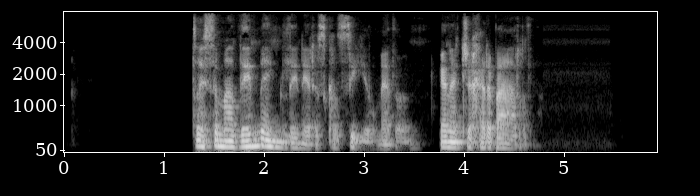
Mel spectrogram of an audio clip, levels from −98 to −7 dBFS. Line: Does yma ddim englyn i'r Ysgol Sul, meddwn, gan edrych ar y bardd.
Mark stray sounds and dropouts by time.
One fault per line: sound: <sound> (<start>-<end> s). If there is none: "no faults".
no faults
